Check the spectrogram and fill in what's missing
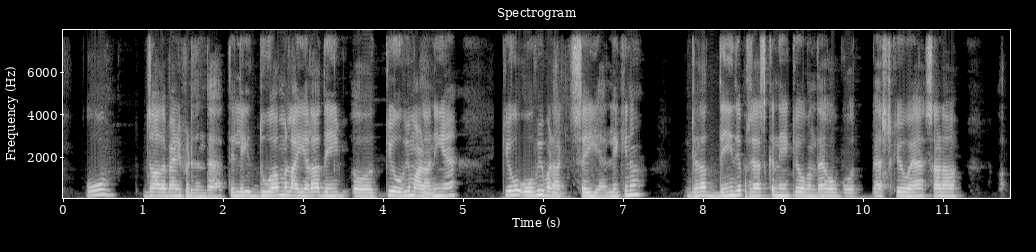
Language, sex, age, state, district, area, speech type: Dogri, male, 18-30, Jammu and Kashmir, Jammu, rural, spontaneous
